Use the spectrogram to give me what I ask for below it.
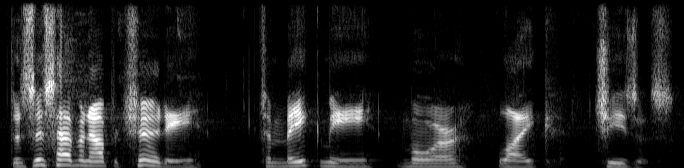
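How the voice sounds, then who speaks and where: A man preaching a sermon in an earnest way, often asking the listeners questions and pausing to let a point land. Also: on the high side, lively intonation, sharp tone. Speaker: pastor.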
